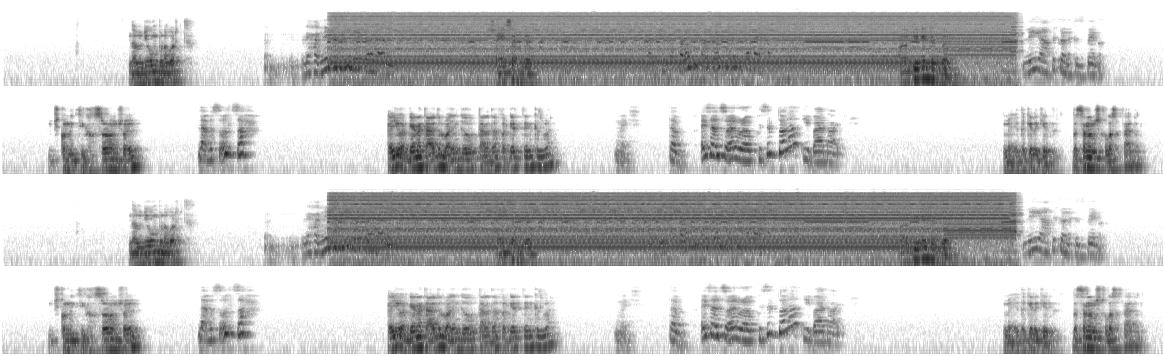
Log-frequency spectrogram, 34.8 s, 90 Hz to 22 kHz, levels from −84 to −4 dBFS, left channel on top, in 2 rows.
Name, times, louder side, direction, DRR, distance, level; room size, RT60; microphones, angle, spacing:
voice 1, 1.9-2.8 7.3-8.0 13.4-14.4 18.1-19.5 23.2-25.7 32.4-34.5, left 2 dB, 35° left, 5.0 m, -26 dB
voice 2, 3.9-5.9 9.6-11.9 15.3-16.5 20.3-21.2 26.6-26.9 27.4-30.0, left 3 dB, 55° left, 2.8 m, -32 dB
sound 1, 4.9-15.2, right 5 dB, 35° right, 3.7 m, -23 dB
21.0 x 7.3 x 2.7 m
head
